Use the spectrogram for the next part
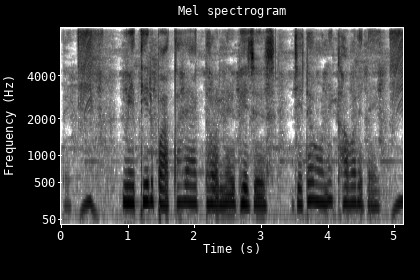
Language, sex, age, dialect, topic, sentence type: Bengali, female, 18-24, Northern/Varendri, agriculture, statement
